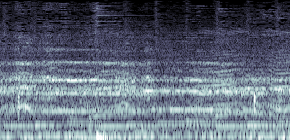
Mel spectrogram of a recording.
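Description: A rooster crows inside the video game Vasilisa and Baba Yaga, a single drawn-out call over steady game music and ambience.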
